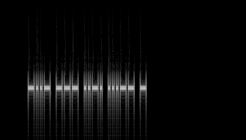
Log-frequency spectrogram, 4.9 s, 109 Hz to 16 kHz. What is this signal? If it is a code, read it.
Morse code, heard as a keyed tone, about 30 wpm, 700 Hz. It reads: XOF3T
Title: Code Groups - 5 Letter:Numbers - 30wpm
